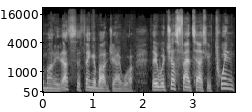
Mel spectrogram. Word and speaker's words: Jaguar: The Jaguar, as when pronounced correctly, fascinating car.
